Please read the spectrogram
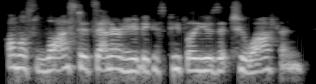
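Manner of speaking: ordinary talk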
